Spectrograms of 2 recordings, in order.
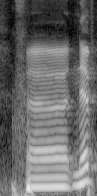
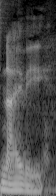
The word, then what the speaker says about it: Neve: Nev Campbell, she was great. It's Neve. I think it's pronounced Neve Campbell. I think it's Nivy.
